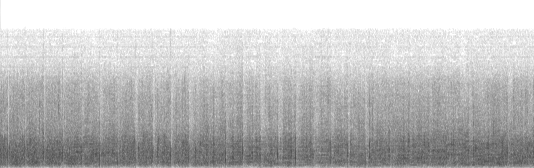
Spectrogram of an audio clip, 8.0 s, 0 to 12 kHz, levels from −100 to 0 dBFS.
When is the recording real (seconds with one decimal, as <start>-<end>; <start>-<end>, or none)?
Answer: 0.0-1.1; 1.8-3.0; 7.5-8.0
